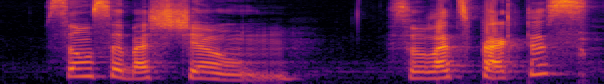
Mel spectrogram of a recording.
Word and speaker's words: São Sebastião: Vamos pronunciar São Sebastião. So let's practice. Not two nasal sounds here. The diphthong ão. São Sebastião.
